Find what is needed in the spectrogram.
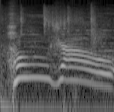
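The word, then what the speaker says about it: Hangzhou: Hunga. Hung is how you pronounce it.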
